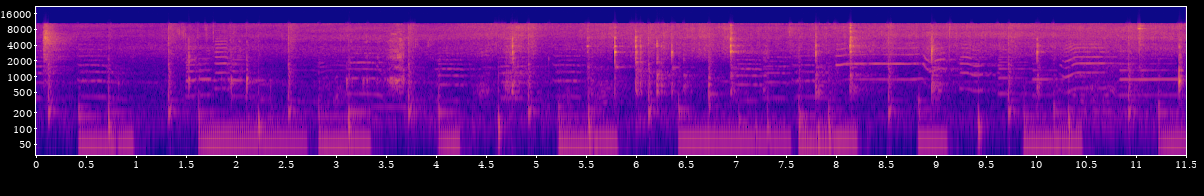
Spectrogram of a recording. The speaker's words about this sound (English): I'm not a big oatmeal fan, so I added just a little bit of butter, just a little teeny bit.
